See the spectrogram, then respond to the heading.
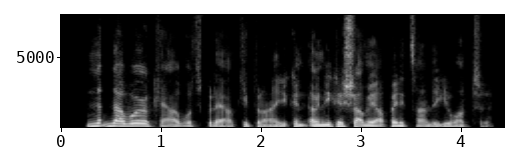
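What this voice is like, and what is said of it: English accent. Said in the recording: “I'll do it in my original English accent”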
